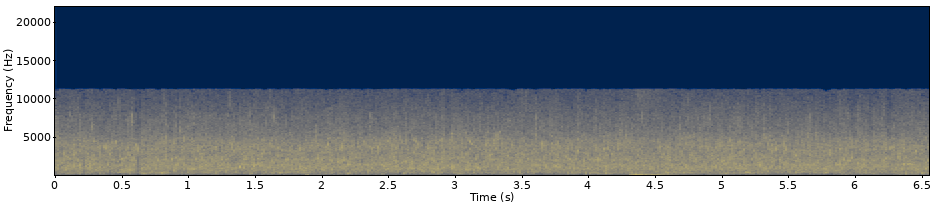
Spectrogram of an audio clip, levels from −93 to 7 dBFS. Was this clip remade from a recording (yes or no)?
no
